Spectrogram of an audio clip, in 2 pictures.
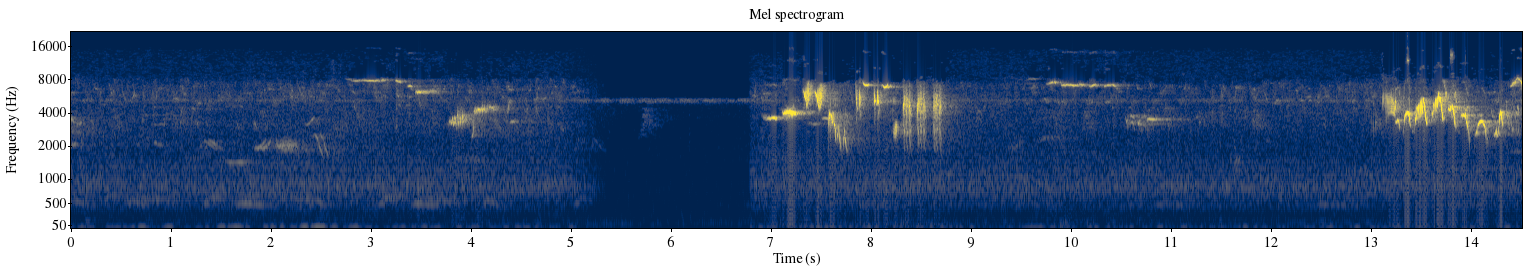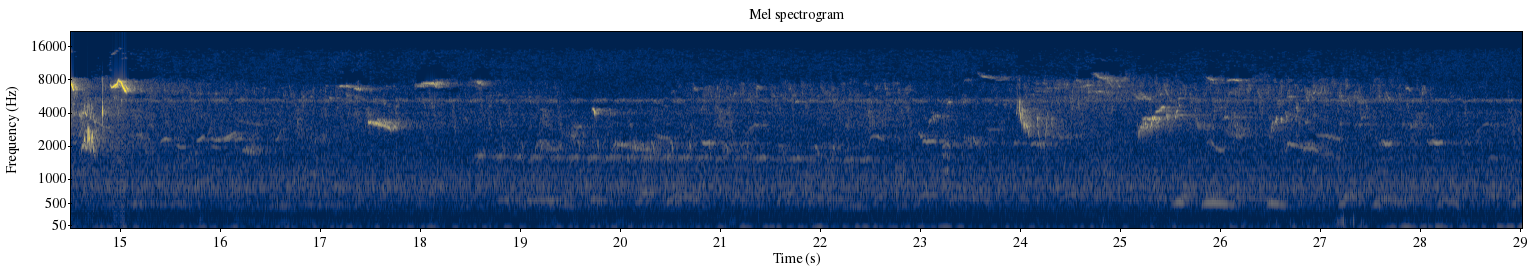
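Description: Birds chirping and calling, with two loud bursts of rapid chattering notes, about seven and thirteen seconds in, over scattered softer chirps. The sound drops out briefly around six seconds in.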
